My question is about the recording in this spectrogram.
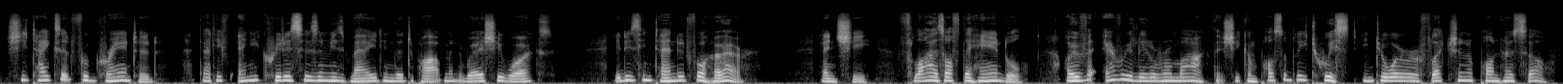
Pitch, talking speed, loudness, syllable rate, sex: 160 Hz, 160 wpm, -18 LUFS, 4.9 syllables/s, male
